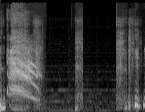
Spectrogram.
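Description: Seagulls at sea: a loud, harsh seagull squawk rises and falls, followed after a pause by a short burst and then a cluster of rougher, choppier calls near the end.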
